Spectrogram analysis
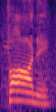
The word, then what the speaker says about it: Fani: cases like funny funny it's spelled Fanny it spelled Fanny like your ass right Fanny but when she became da she decided to add a little French a little fancy fonny fonny and you know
